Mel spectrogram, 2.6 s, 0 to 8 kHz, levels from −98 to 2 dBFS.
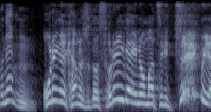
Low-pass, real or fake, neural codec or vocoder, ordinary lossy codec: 7.2 kHz; fake; codec, 16 kHz, 16 kbps, FunCodec, trained on Chinese and English, 50 frames a second; none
